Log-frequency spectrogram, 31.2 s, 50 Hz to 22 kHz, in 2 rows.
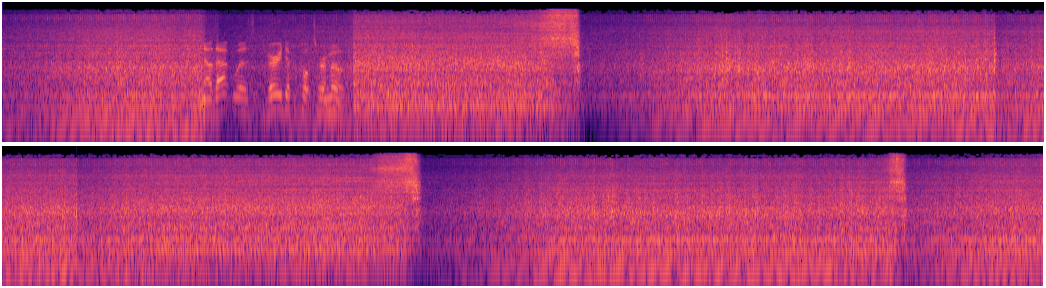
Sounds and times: Engine: 0:00.0 - 0:31.2
Speech: 0:03.0 - 0:05.2.

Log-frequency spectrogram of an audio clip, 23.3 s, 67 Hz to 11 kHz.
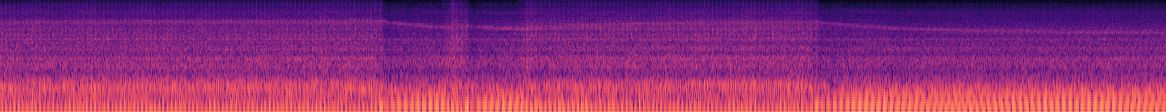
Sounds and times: Truck: 0:00.0 - 0:23.3.

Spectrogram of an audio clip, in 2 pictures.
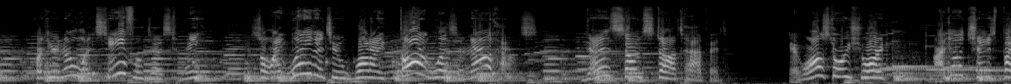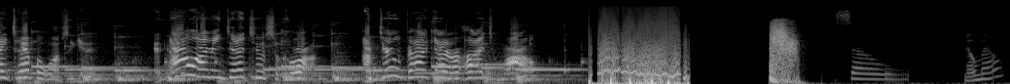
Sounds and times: Music: 0:00.0 - 0:07.3, 0:07.9 - 0:17.0
Speech: 0:00.4 - 0:02.0, 0:02.6 - 0:07.3, 0:07.9 - 0:11.1, 0:11.7 - 0:15.5, 0:18.5 - 0:19.2, 0:19.8 - 0:20.2.

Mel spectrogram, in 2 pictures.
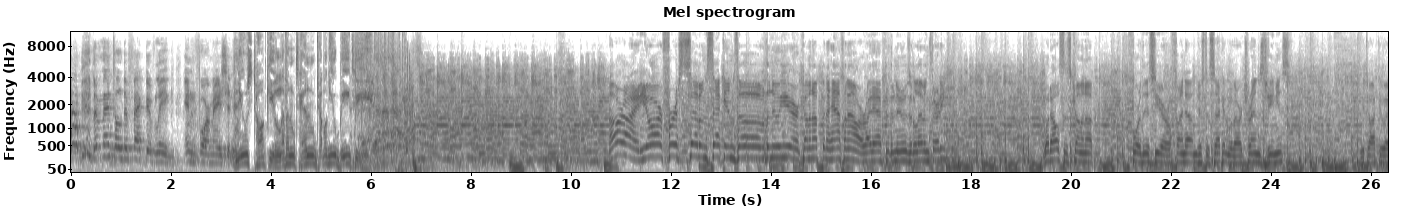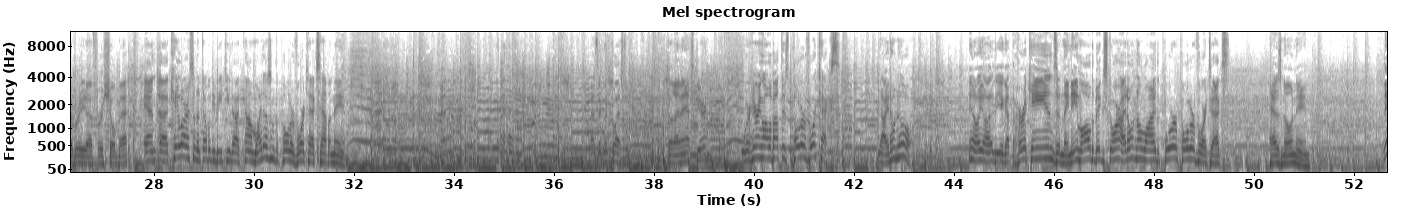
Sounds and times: Speech: 0:00.4 - 0:06.6, 0:21.2 - 0:24.3, 0:25.8 - 0:31.8, 0:42.5 - 0:43.2, 0:44.3 - 0:49.5, 0:50.3 - 0:51.1
Music: 0:03.2 - 0:52.6.

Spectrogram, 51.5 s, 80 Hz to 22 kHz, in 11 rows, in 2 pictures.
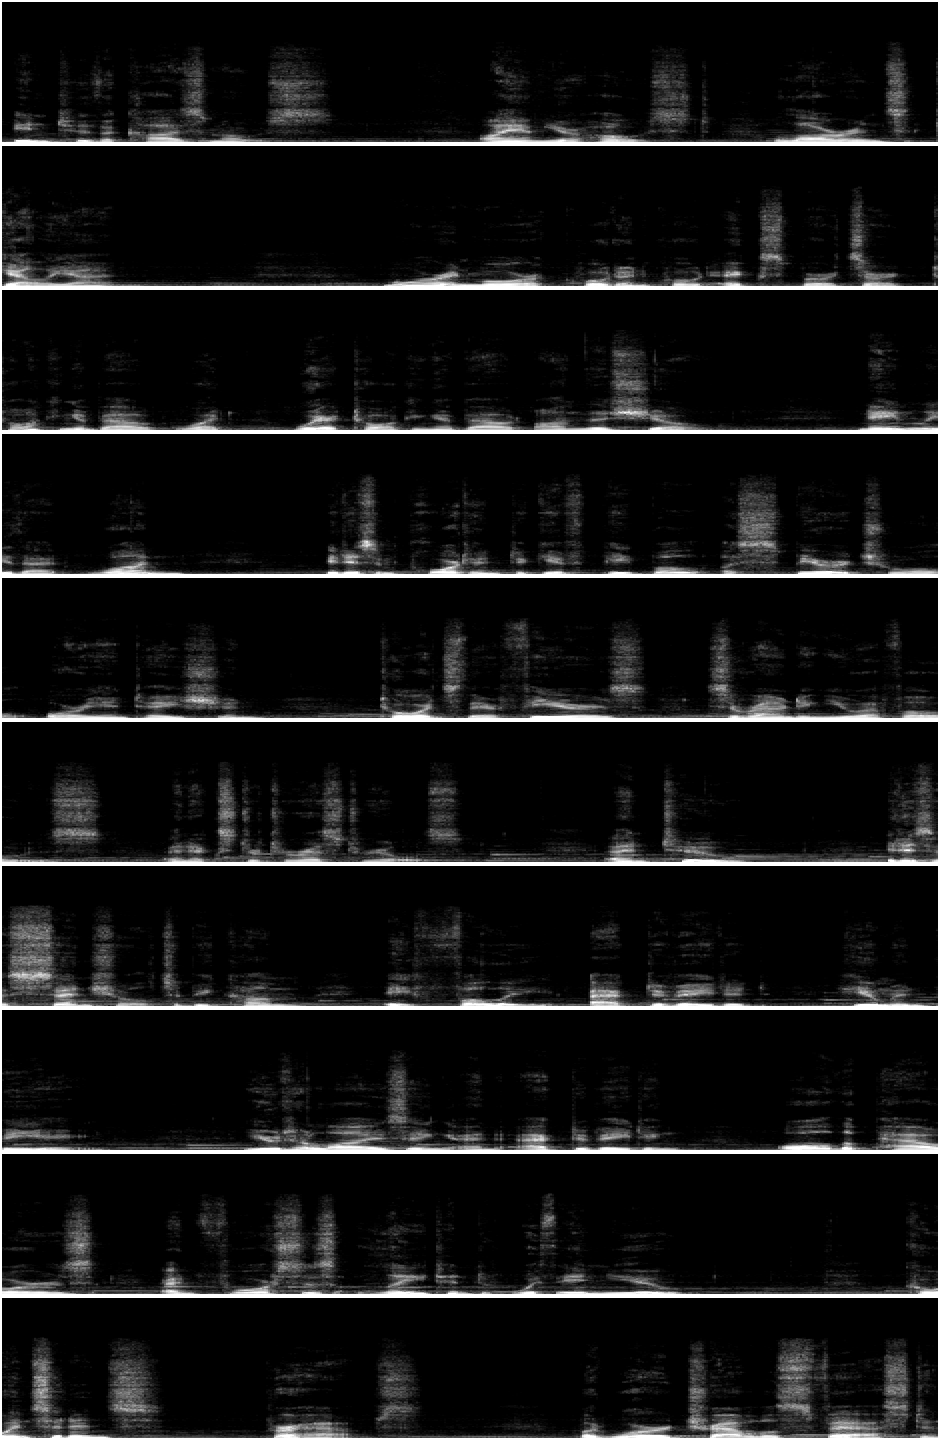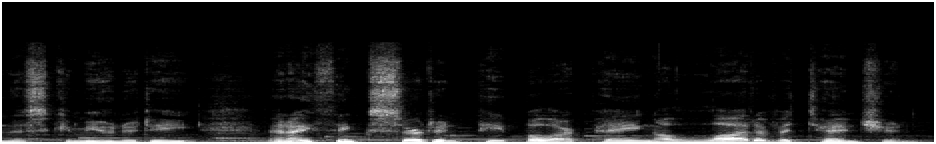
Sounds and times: Speech: 0:00.0 - 0:01.7, 0:02.4 - 0:05.4, 0:06.6 - 0:13.0, 0:13.6 - 0:15.0, 0:15.7 - 0:25.8, 0:26.4 - 0:27.2, 0:27.8 - 0:33.3, 0:34.0 - 0:40.9, 0:42.0 - 0:44.3, 0:45.0 - 0:51.4
Music: 0:00.0 - 0:51.4.

